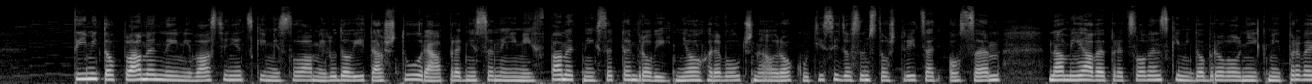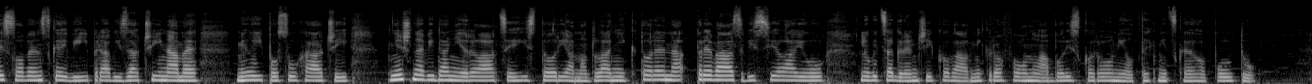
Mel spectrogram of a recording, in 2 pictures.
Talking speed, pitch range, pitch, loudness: 105 wpm, 180-200 Hz, 190 Hz, -23 LUFS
